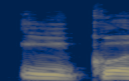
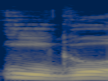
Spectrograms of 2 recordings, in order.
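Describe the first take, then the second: First: The middle consonant is a k sound. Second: The middle consonant is a g sound. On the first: The speaker calls it wrong. "वो ईको नहीं" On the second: The speaker calls it right. "ईगो होता है पगली"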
